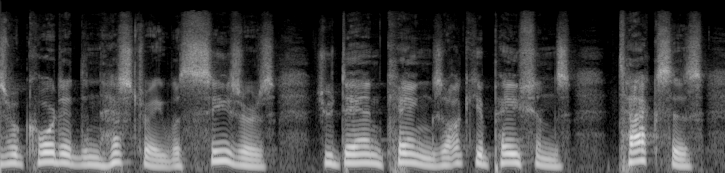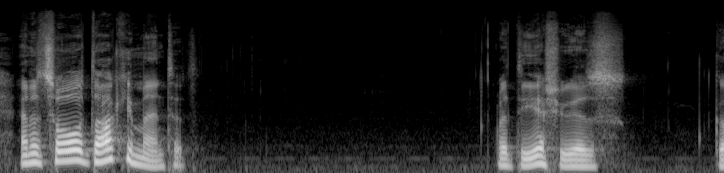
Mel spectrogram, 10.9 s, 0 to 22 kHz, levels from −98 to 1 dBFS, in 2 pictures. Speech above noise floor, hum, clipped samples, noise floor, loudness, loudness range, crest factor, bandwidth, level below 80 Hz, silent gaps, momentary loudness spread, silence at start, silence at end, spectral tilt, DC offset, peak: 49 dB; none; under 0.1%; -71 dBFS; -23 LUFS; 7 LU; 20 dB; 15 kHz; -56 dBFS; none; 14 LU; 0 s; 0 s; -6.5 dB/octave; under 0.1%; -4 dBFS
